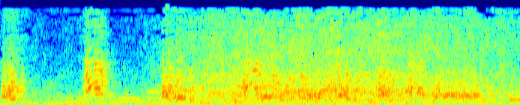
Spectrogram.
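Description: dogs barking

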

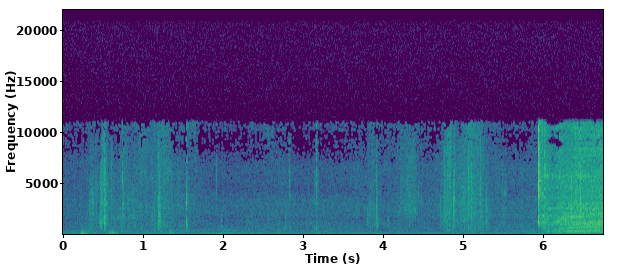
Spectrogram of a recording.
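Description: vacuum cleaner running

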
